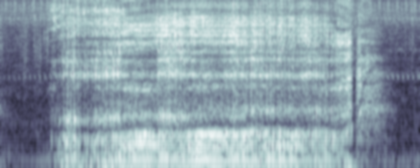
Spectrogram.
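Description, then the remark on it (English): A deep, rumbling dinosaur growl swells up and holds for about three seconds, loud, then cuts off, with no talking around it. The dinosaur growls with its head lowered after skidding to a stop at a campfire. “He just lowered his head and continued to growl.”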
